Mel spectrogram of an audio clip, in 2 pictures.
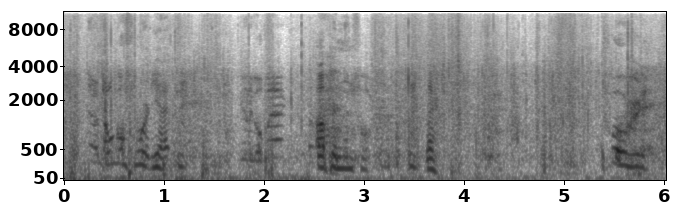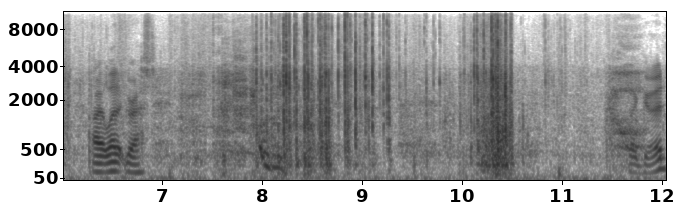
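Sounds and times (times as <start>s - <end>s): footsteps in dry leaves: 0.0s - 11.3s
rotten log crackling: 0.0s - 11.8s.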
